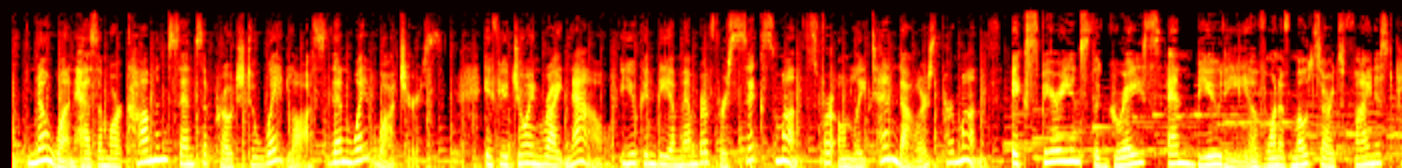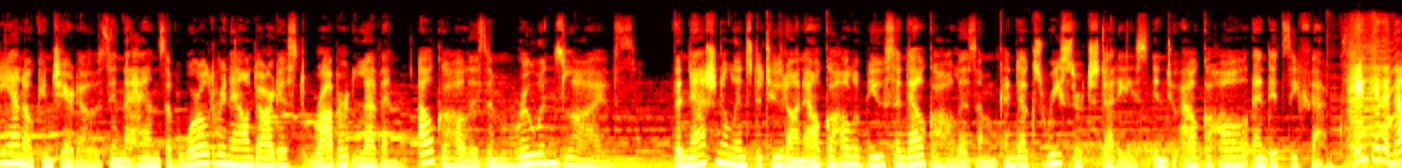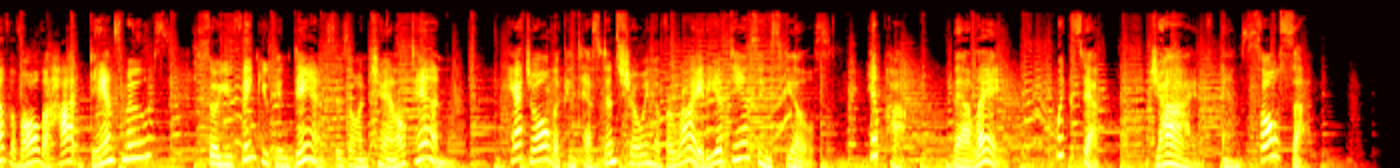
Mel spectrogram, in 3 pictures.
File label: Spots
